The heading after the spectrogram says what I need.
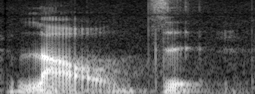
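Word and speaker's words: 老子: And it's pronounced Laozi. So the third tone and the zero is tone.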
